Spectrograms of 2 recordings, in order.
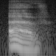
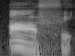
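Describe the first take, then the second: First: The word ends with a v sound. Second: The word ends with an f sound. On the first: The speaker calls it right. "Somzinho do V" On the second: The speaker calls it wrong. "Não é off"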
